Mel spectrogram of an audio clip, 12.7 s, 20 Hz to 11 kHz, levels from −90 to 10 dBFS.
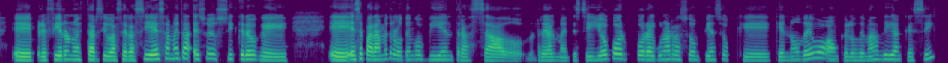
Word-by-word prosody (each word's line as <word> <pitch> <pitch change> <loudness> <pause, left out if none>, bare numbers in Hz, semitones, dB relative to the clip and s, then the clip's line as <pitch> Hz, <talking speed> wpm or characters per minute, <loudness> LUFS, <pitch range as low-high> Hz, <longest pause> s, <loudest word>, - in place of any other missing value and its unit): eh, 185 -1 +5
prefiero 215 +4 +3
no 215 -1 -2
estar 205 -1 +3
si 210 - -3
va 200 0 +5
a - - -5
ser 205 +1 0
así. 235 +4 +1
Esa 255 +3 +4
meta, 270 0 +2
eso 240 +3 -1
yo 260 -1 0
sí 250 - -7
creo 230 -1 +2
que, 180 -4 -2 0.5
eh, 190 -1 +6
ese 260 +5 +4
parámetro 225 +4 +3
lo 215 - -2
tengo 215 +1 -7
bien 210 +1 -6
trazado 180 -3 -1 0.2
realmente. 175 -2 -3
Si 195 +3 -6
yo 230 +3 +1
por 260 -2 +2
por 220 -1 +1
alguna 215 +1 0
razón 220 -2 -6
pienso 210 +1 -8
que 175 -2 -7
que 190 - -3
no 195 +2 -10
debo, 275 +6 0
aunque 200 -2 -4
los 185 0 -6
demás 200 +4 -4
digan 230 -2 -2
que 190 -2 -10
sí, 255 - -8
210 Hz, 195 wpm, -22 LUFS, 190-230 Hz, 0.5 s, eh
